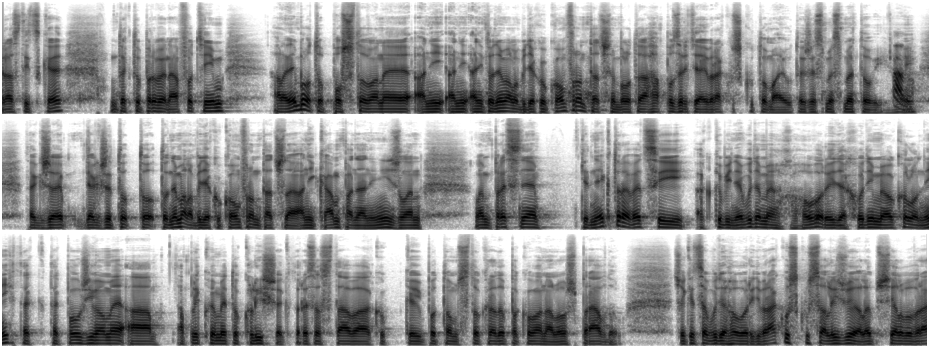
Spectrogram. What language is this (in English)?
Slovak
